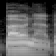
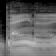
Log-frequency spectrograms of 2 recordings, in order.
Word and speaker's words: Boehner: It's basically Mike Boner, but he claims it's pronounced Boehner, even though it's spelt with an O. And an E.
